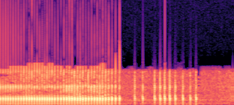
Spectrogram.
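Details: Pug snoring: a loud, steady, buzzing rattle of rapid pulses lasts about a second and a half, then breaks into a few separate, softer snorting clicks.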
